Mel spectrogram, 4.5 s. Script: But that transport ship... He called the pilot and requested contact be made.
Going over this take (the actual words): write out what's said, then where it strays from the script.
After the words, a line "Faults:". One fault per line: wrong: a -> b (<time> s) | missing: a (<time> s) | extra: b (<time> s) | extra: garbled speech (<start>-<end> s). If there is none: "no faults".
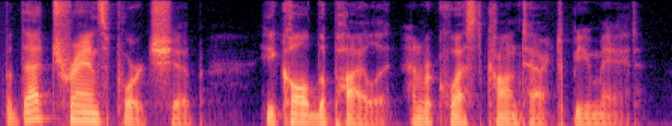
But that transport ship... He called the pilot and request contact be made.
Faults:
wrong: requested -> request (2.8 s)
